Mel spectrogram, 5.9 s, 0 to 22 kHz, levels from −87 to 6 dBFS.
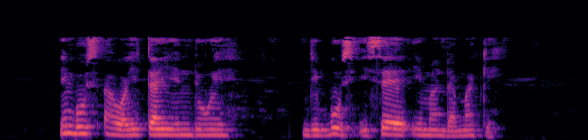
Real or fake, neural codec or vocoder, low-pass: real; none; 7.2 kHz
